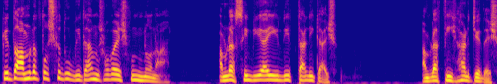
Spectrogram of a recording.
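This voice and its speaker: The voice has a dark, mellow tone, lively intonation and big swings in loudness, in a dry, close sound with no echo. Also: man, fairly high pitch for a man. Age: 60s. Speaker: politician. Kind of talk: interview.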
